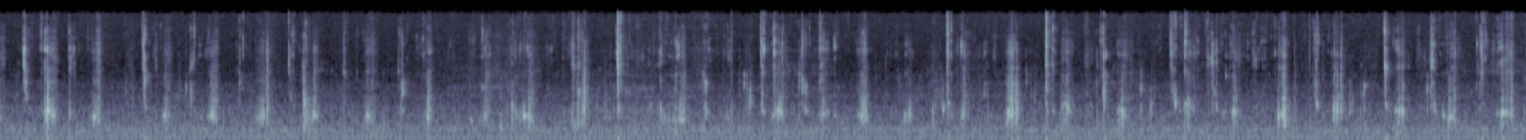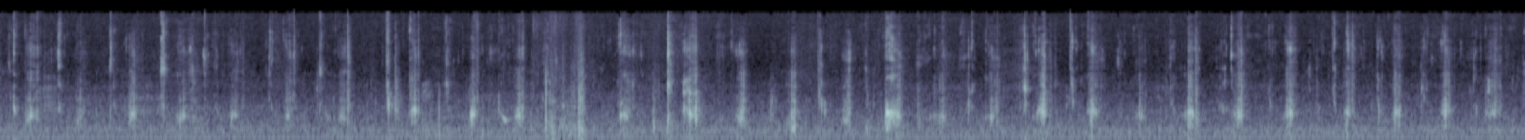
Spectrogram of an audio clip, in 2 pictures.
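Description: Close-miked chewing of unfermented skate nose (hongeo-ko), a crunchy cartilage: repeated crisp crunches and wet bites a few times a second, over a steady low hum.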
